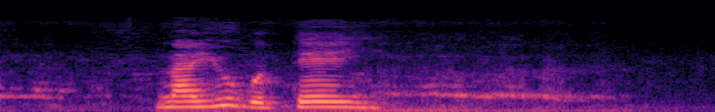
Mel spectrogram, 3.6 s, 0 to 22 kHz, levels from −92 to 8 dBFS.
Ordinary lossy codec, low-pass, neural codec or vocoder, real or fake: Opus, 24 kbps; 10.8 kHz; vocoder, 24 kHz, 100 mel bands, Vocos; fake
